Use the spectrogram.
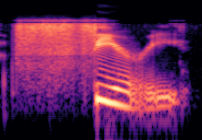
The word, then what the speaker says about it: theory: Voiceless TH. The same voiceless theory. Theory. So theory. Make sure you pull your tongue down enough so that it doesn't touch the top of your mouth.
